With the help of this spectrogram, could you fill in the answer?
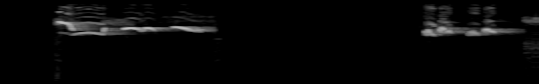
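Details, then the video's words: Orange-headed thrush, female and male, as lure: two whistled phrases with a falling start and wavering held notes, the second shorter and choppier, followed by faint high chirps. "SUARA ANIS MERAH BETINA VS ANIS MERAH JANTAN NGEPLONG || PANCINGAN ANIS MERAH MACET"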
